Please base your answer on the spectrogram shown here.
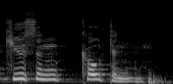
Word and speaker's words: Keusenkothen: you'll enjoy what he has to say Ken cousin cotton ah let's hear from the speaker be he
